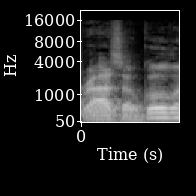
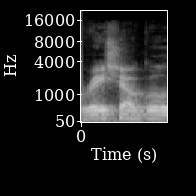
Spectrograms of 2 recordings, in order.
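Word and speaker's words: Ra's al Ghul: to meet Damen Wayne you've got Razo Gul in there or Rachel ghoul depending on however you want to however you want to pronounce it I don't know if one is correct and one's wrong it depends which Medium you're looking at Movies Ras the the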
